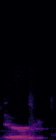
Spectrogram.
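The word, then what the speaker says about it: Geary: And so I reached out to my foster sister, former foster sister, Colleen Gary, G-E-A-R-Y, spelled G-E-A-R-Y, pronounced Gary.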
